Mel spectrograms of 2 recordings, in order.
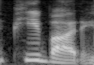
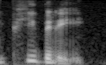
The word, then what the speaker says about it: Peabody: So they don't say Peabody, they say Peabody.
